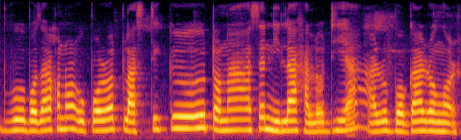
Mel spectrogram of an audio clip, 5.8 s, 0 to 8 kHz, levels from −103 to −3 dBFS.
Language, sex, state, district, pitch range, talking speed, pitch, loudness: Assamese, female, Assam, Sonitpur, 200-235 Hz, 115 wpm, 215 Hz, -15 LUFS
